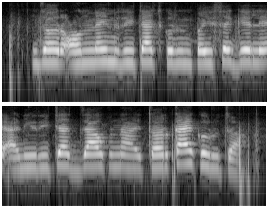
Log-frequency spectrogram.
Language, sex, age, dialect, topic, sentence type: Marathi, female, 36-40, Southern Konkan, banking, question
